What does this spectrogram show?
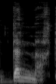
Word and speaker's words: Danemark: d'article Chypre chipriote chipriote le Danemark le E ne s'entend pas danois attention le O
